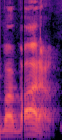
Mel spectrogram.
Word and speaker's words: Barbato: And next up, we have Barbato. Did I pronounce that correctly? Yes. Yeah, Barbato. Yeah, very good. Yes. Barbato, potato. here.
